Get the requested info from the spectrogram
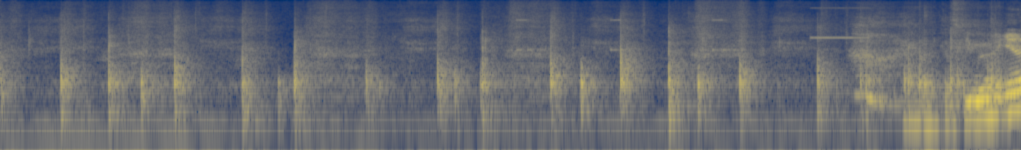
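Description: Athletic shoes landing on a hard studio floor in a quick, regular rhythm of about two steps a second during a lunge exercise. A voice comes in near the end.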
